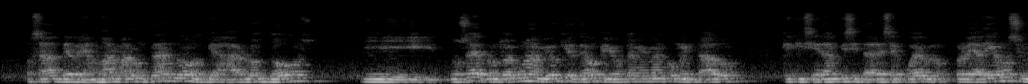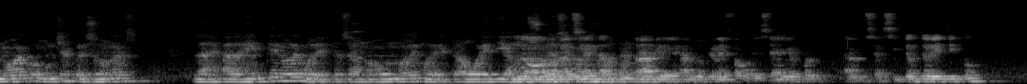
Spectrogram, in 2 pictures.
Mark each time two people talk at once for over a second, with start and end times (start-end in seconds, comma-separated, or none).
15.4-17.2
